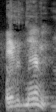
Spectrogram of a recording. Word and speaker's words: David Mihm: David Mihm.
